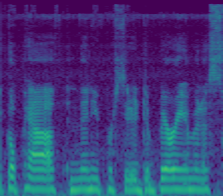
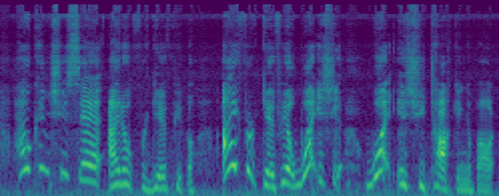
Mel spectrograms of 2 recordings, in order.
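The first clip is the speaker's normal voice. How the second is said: higher, louder indignant protest; indignant outburst; 6 semitones higher, 6 dB louder than usual. Retold or imitated. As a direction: fume at the accusation, voice rising. Fuming retold indignation.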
